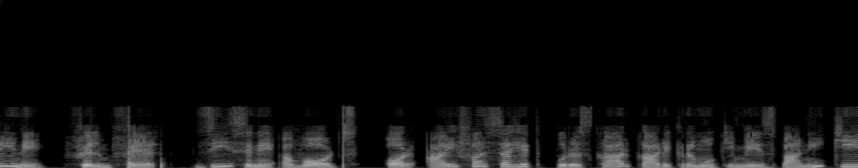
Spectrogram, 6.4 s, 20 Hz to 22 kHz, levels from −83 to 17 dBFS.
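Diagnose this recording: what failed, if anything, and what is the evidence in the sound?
The codec stage is the likely culprit for the audio's constant coarseness. The speech sounds grainy and rough rather than swirly, and the spectrogram shows a hard ceiling with nothing above 8.1 kHz. The bands below that edge look filled in with noisy texture instead of showing clean harmonic lines. This points to heavy Opus compression in its music (CELT) mode at wideband. Band energies are kept but the detail is noise-filled, which fits a starved rate of around 12 kbps.

The other fault is a loud pop, most likely from an electrical transient upstream in the analogue wiring or a switch. A double pop sits between 0.96 and 1.23 s, just before "ज़ी सिने", peaking about 20 dB above the speech. A single pop follows at 2.57 to 2.60 s, right after "ज़ी सिने", at about 15 dB. On the waveform these show as narrow spikes, and the speech continues underneath. 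On the spectrogram they are vertical broadband stripes.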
